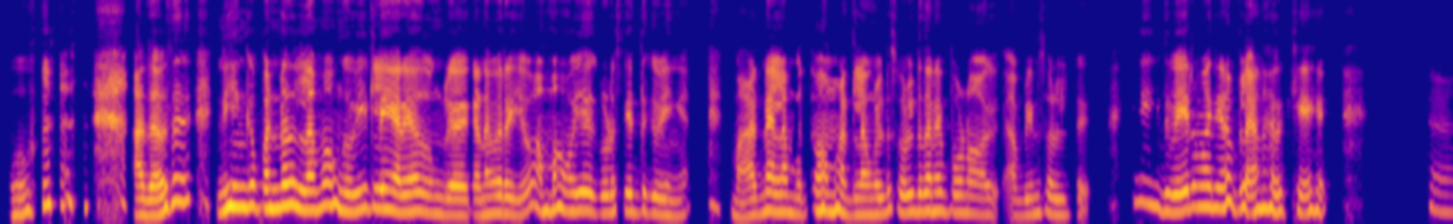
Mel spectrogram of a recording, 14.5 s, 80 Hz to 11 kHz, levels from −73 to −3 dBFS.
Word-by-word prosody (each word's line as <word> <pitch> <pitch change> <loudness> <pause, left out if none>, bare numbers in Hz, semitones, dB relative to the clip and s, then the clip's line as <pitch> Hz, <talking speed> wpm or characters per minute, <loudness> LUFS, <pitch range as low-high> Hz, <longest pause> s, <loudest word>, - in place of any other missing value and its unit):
ஓ! - - -5 1.2
அதாவது 185 - +3 0.4
நீங்க 275 +1 +5
பண்ணதில்லாம, 255 0 +4
உங்க 235 -7 0
வீட்லயும் 255 0 +3
யாரையாவது 220 +1 +4
உங்க 190 -2 -1 0.2
கணவரையோ, 195 +2 -1
அம்மாவையோ 230 0 -1
கூட 210 +1 -3
சேத்துக்குவீங்க. 200 -5 -4 0.6
மாட்னா, 190 +8 +1
எல்லாம் 220 -2 0
மொத்தமா 230 +5 -2
மாட்லாம். 190 -3 0
"உங்கள்ட்ட 195 +6 -5
சொல்ட்டு 220 +2 -1
தானே 230 0 0
போனோம்." 205 -2 -5 0.3
அப்டின்னு 185 +5 -9
சொல்ட்டு. 185 -1 -9 0.7
இது 225 - -6
வேறு 240 +4 +4
மாரியான 270 +4 +1
பிளானா 255 +2 +2
இருக்கே! 215 -1 -3 1.3
அ. - - -16
220 Hz, 115 wpm, -18 LUFS, 195-245 Hz, 1.3 s, நீங்க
